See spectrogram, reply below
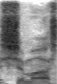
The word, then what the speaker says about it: Shamah: Am I saying that correctly? – Yeah, Shamah.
